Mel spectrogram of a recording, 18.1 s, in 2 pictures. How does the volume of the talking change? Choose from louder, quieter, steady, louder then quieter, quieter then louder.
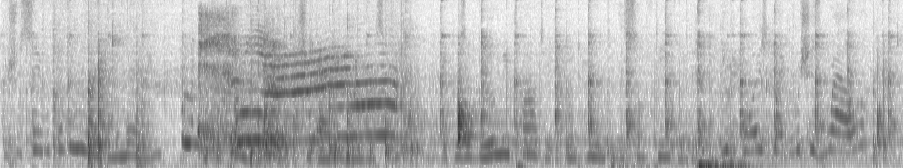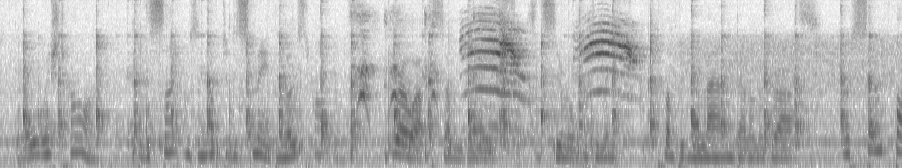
steady.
